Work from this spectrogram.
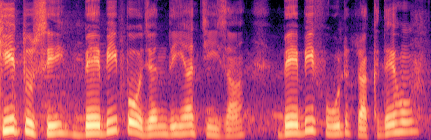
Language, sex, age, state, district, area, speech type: Punjabi, male, 18-30, Punjab, Ludhiana, urban, read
